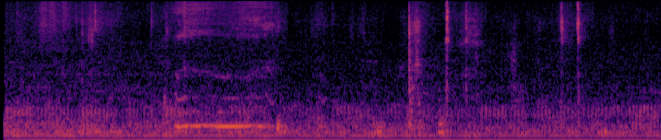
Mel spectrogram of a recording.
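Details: Loki, a pet cat who loves the camera, purring quietly: a soft, steady low rumble with rapid pulsing throughout, a brief thin tonal whine near the middle and a few light clicks toward the end.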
